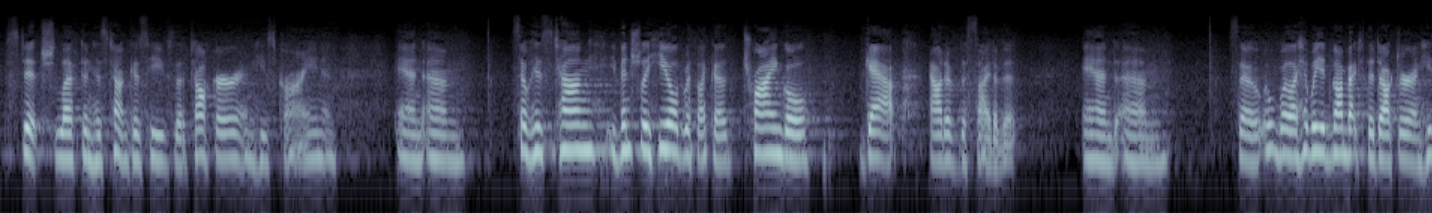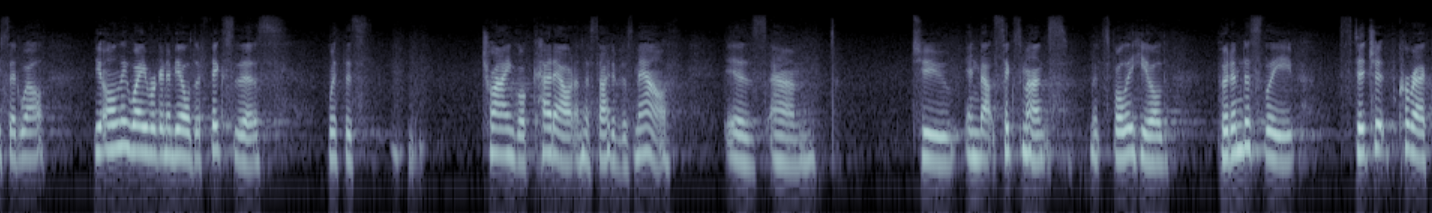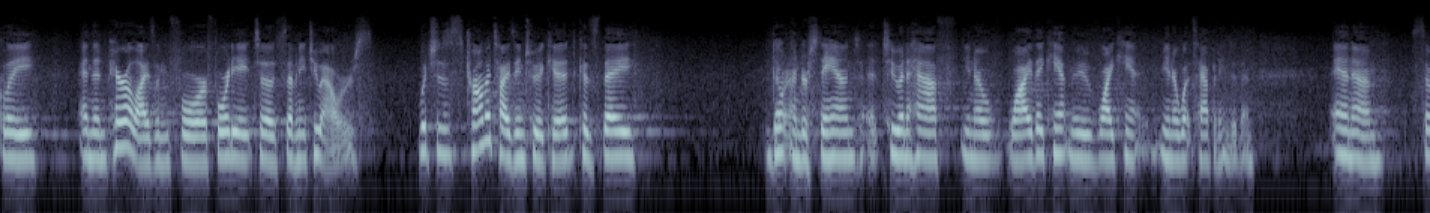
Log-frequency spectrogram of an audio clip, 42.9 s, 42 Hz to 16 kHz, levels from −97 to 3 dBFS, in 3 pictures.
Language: English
